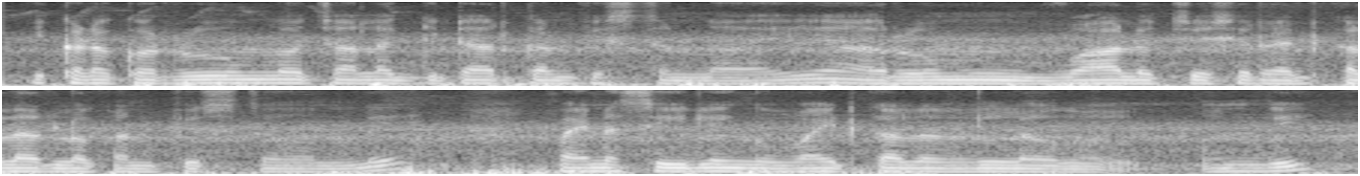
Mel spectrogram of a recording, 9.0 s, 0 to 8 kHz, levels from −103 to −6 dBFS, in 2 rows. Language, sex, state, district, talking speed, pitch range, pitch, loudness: Telugu, male, Telangana, Mahabubabad, 145 wpm, 110-120 Hz, 115 Hz, -17 LUFS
